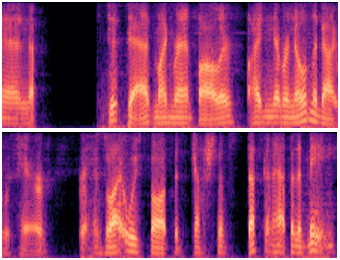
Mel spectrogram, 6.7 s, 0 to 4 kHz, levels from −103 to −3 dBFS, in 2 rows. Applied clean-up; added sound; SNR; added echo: neural separator model SepFormer WHAMR!.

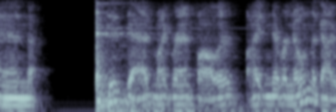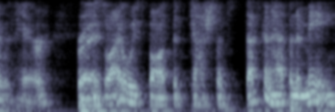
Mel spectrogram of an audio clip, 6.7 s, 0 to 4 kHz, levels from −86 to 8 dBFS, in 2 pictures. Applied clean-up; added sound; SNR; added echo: none; Piano; 5 dB; reverberation time 0.2 s.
